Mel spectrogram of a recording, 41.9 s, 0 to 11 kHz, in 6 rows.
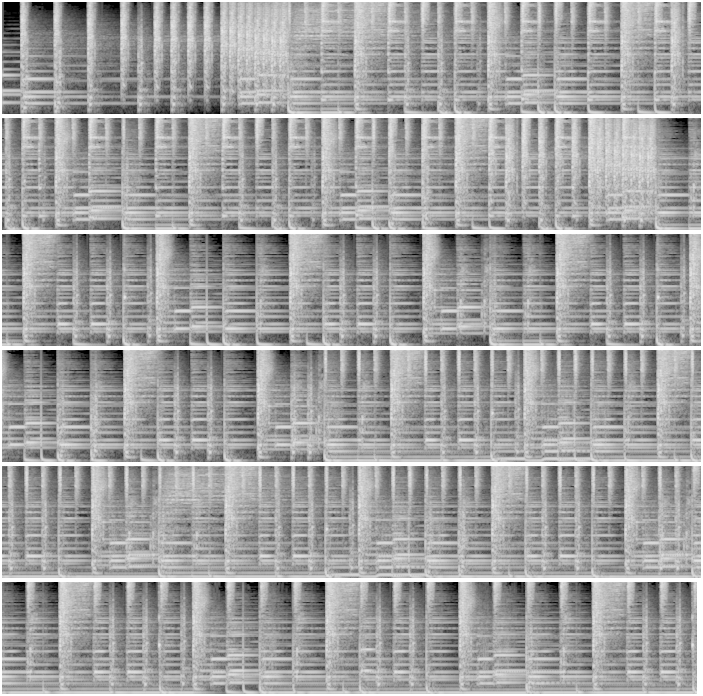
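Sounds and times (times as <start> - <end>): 
boom bap beat: 0.2 - 41.8.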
